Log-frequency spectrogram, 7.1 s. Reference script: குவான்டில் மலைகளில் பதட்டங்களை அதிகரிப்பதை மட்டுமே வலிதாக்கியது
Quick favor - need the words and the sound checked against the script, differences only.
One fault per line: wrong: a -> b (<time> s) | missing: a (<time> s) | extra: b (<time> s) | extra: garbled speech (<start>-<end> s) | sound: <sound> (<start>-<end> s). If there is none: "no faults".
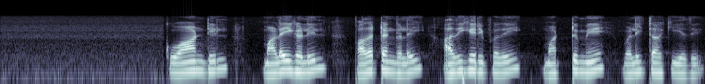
no faults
